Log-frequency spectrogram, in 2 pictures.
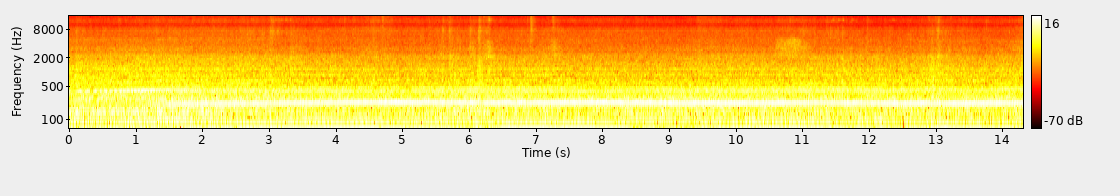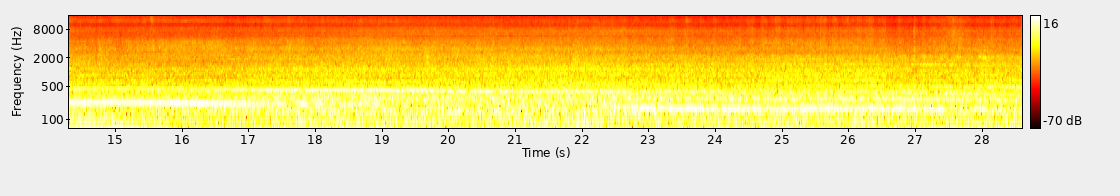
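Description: Scania N230UD Omnicity double-decker bus's five-cylinder diesel and drivetrain heard from inside the passenger saloon while the bus is under way: a steady low drone with a held hum that drops to a lower pitch a little past halfway.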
